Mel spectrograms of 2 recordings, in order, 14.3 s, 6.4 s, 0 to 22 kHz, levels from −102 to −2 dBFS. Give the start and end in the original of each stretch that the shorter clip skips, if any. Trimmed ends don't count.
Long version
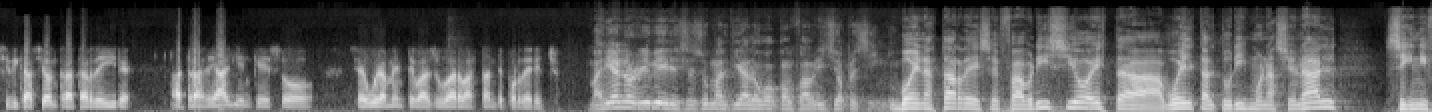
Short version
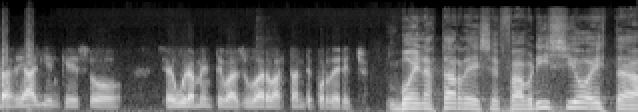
5.8 s to 8.9 s

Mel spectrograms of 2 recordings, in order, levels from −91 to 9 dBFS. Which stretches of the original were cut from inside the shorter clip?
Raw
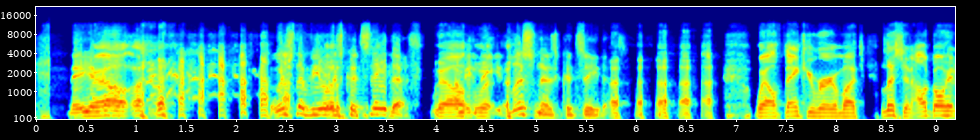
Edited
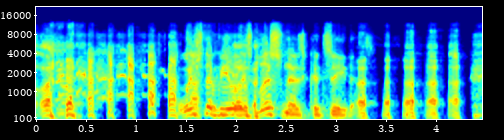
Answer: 3.1 s to 4.7 s

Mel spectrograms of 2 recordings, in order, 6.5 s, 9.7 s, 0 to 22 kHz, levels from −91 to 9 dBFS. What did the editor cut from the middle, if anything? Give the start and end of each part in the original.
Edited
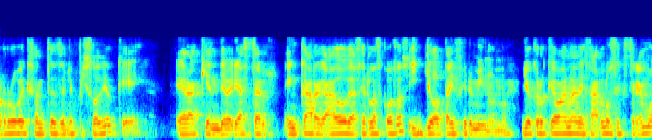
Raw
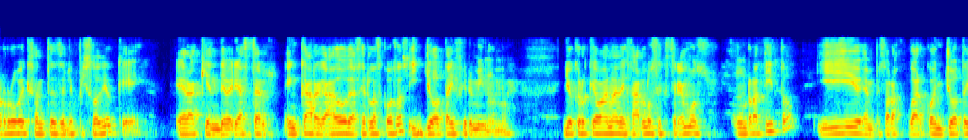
5.2 s to 5.6 s

